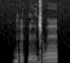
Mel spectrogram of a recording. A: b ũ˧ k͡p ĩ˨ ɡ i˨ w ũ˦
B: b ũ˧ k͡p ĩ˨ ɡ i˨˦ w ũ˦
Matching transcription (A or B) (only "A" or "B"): B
